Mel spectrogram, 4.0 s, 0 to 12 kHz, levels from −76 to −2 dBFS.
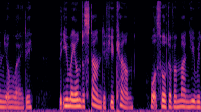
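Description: No technical faults can be heard anywhere in it.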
